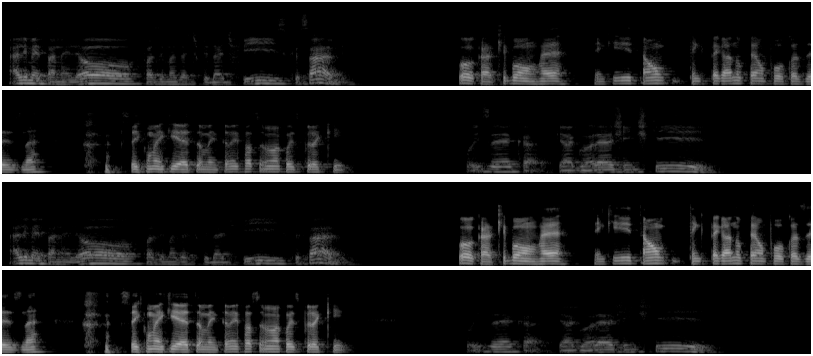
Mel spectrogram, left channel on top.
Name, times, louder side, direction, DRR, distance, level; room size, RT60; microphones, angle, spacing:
voice 1, 0.1-3.5 12.7-15.2, left 3 dB, 60° left, 2.0 m, -44 dB
voice 2, 4.6-5.6 5.9-8.5 8.9-9.1 9.4-11.5, right 5 dB, 45° right, 0.5 m, -33 dB
14.0 x 7.3 x 2.7 m
head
